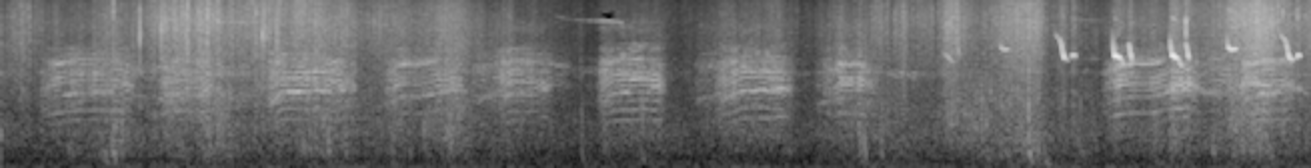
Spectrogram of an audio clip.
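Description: Leaves and grass rustle as an ape moves through them.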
